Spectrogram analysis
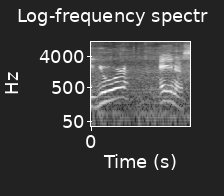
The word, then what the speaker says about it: Uranus: Alors c'est marrant parce que la planète Uranus, ici, si tu veux le prononcer, c'est your anus.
